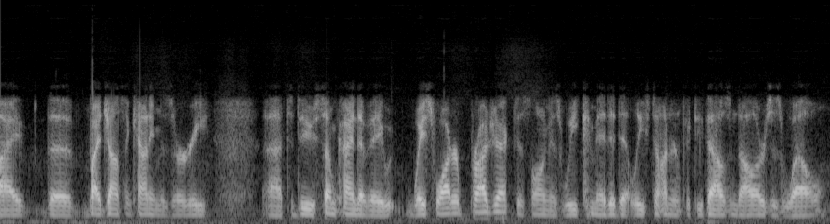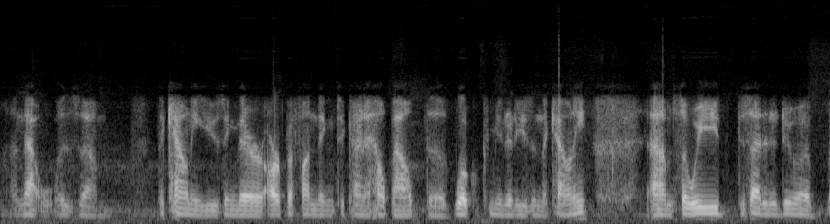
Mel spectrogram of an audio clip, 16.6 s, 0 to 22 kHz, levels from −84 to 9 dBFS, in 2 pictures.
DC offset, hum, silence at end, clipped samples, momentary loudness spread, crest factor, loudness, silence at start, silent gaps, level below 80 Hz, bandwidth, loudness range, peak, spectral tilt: under 0.1%; none; 0 s; under 0.1%; 11 LU; 20 dB; -20 LUFS; 0 s; none; -54 dBFS; 15 kHz; 3 LU; 0 dBFS; -7 dB/octave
